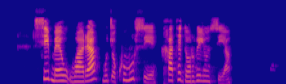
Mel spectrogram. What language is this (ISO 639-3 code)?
xmf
